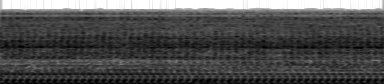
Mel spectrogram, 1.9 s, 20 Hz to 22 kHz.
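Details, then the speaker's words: Early-1980s Generac S1500 portable generator on a cold, windy day, just started on starting fluid after a hard cold start; small single-cylinder engine holds a steady, even chug with no misses, running normally. "she's running well thank you guys we did it kept spraying it with the starting flu and we got it going now she's running"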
